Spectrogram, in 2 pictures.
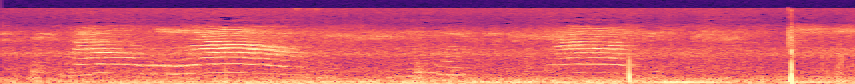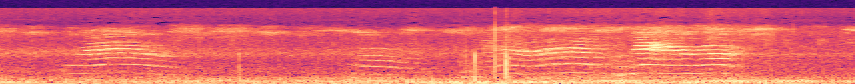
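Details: Kitten meowing repeatedly, about eight short harmonic mews, each rising then falling, in clusters of one to three, over a low steady indoor hum with a click near the middle.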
